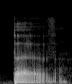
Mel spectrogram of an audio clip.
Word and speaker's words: peuvent: Je peux, tu peux, il peut, elle peut, nous pouvons, vous pouvez, ils peuvent, elles peuvent. Okay, as usual, this ending, this ENT ending, you write it, you don't pronounce it.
